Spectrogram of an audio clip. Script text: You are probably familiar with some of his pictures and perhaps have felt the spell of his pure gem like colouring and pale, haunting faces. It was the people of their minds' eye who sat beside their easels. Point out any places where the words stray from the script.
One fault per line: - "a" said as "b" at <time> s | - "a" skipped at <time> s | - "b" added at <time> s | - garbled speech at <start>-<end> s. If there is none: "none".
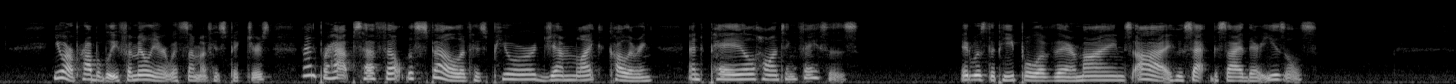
none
